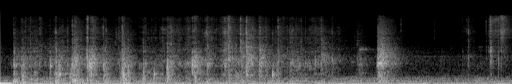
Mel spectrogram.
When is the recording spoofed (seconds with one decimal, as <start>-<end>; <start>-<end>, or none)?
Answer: none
